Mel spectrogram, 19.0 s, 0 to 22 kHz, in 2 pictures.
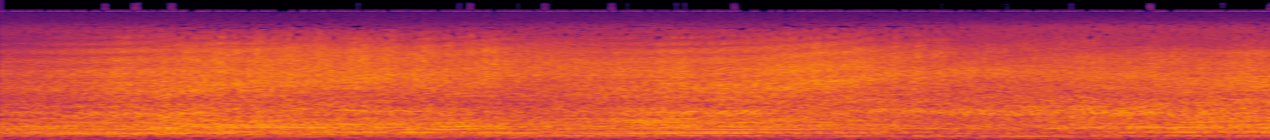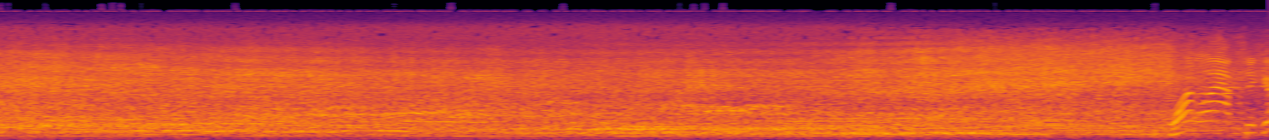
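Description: Sportsman race cars circle Capital Speedway in 1985, a steady loud engine roar that swells and fades as the pack passes, with an announcer talking over the noise throughout.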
